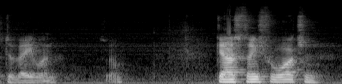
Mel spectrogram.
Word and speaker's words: Dvalin: um the Valen or someone I heard it pronounced duvallen but I believe it's develin so guys thanks for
